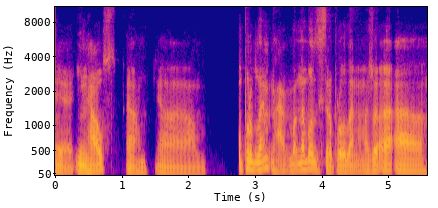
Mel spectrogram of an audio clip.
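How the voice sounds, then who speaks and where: A man with a fairly low pitch and a dark, mellow tone, lively intonation, a fairly slow pace and long, frequent pauses. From Ecuador. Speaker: software developer, channel host. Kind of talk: casual interview chat. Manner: halting, many fillers.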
